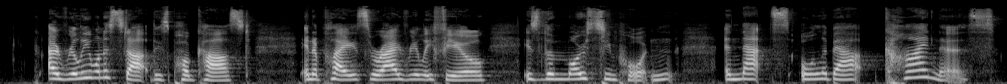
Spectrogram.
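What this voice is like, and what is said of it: Sore throat, voice sounds off. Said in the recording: “I'm getting a little bit of a cold, so my throat is feeling really, really bad... my voice sounds a little bit funny”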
